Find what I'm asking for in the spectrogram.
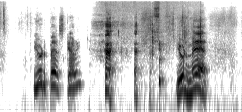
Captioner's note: laughing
